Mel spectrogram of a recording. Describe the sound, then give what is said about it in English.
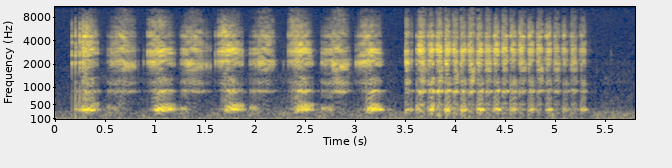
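A Pima notched rasping stick is scraped in a series of separate, evenly spaced rasping strokes, then in a quicker run of short, rapid scrapes that ends abruptly, leaving near silence. “decided to use a rasping stick or notched stick instead of a drum or a rattle. This rasping stick sounds like this.”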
